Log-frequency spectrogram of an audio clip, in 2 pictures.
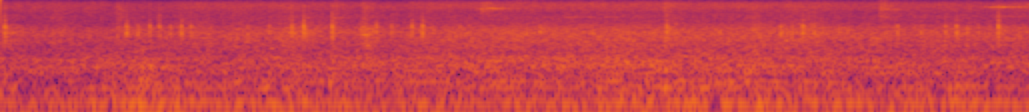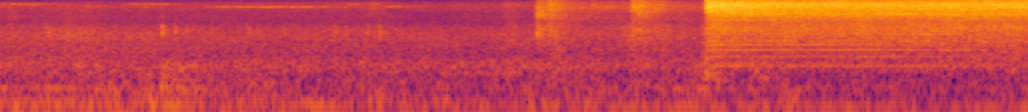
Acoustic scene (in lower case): bus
